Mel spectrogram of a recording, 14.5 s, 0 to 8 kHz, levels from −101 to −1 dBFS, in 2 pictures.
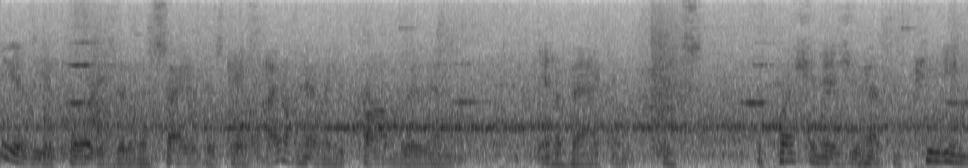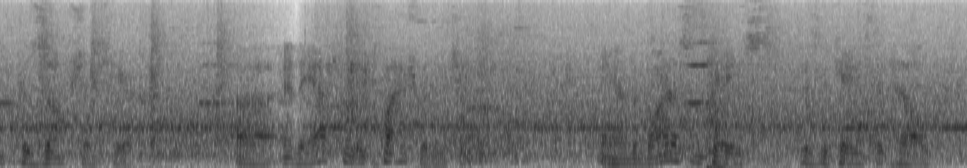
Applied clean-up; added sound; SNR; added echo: none; Train; -1 dB; reverberation time 0.2 s.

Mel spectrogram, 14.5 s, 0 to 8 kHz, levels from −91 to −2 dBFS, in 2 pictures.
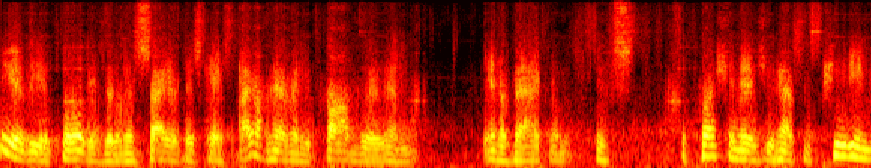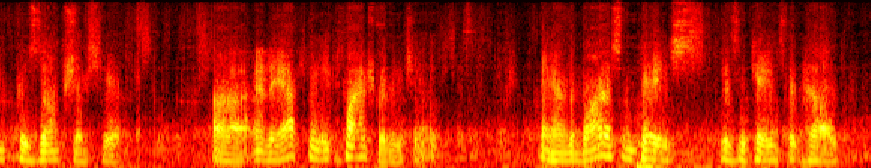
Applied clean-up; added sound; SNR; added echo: neural separator model SepFormer DNS4.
